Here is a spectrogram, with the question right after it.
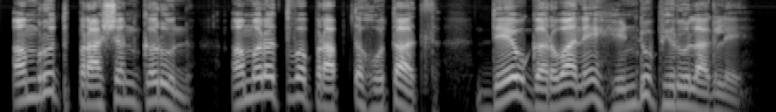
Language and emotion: Marathi, neutral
